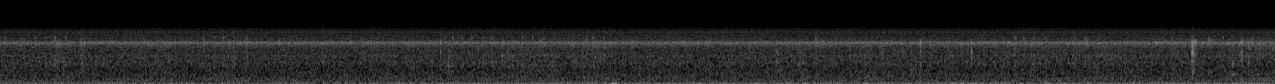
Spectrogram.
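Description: Night insects chirping in a steady high chorus, with faint scattered taps and patters.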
